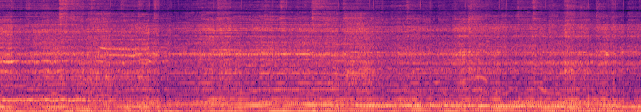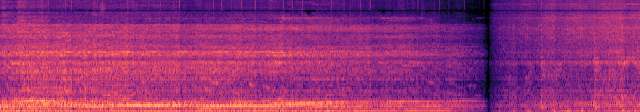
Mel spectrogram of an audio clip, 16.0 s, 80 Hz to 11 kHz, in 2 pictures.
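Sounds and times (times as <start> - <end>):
live heavy metal band: 0.0 - 16.0.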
